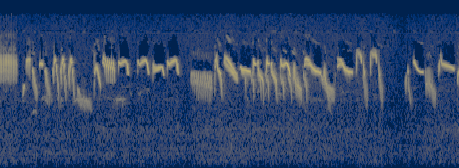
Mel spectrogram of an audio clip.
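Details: Eurasian skylark pouring out long, energetic song: rapid high chirps, repeated downward-slurred whistles and short trills strung together almost without pause, with one brief gap toward the end.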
